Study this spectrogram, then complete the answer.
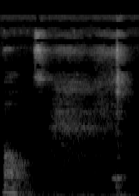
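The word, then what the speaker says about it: bols: So now we're gonna take a look at bowls. Bowls, spelled B-O-L-S, are the onomatopoetic syllables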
